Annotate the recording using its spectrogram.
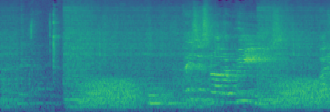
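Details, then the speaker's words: Rhonchi: low-pitched, snoring, rumbling breath sounds lasting longer than crackles, caused by airway secretions, played as a teaching recording in a heart and lung sounds workshop. "long enough to not be a c it's S no bit we call it a rers and what is it no is secretions nothing"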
